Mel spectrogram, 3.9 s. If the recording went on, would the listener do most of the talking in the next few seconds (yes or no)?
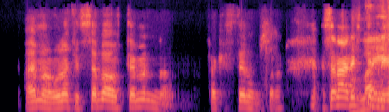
no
